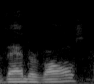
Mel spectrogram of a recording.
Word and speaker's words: van der Waals: And the fourth bond is a van der Waals bond. Why do we pronounce that van der Waals? Because it's in Dutch and the W is pronounced V.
